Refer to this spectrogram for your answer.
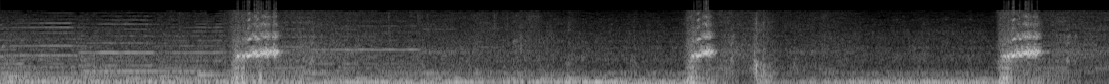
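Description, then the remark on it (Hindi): A car engine drones steadily, broken three times by loud, harsh skidding screeches as the broken-down car struggles and jerks to a halt. No voices. “गाड़ी खराब हो गया, वक्त लगेगा, मैं जाके किसी मैकेनिक को लेकर आता हूँ।”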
